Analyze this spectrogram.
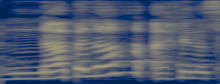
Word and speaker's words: Nabla: like so this is from a brand called nabala i think that's how you say it nabla yeah nabla and this is the viper lip plumping lip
